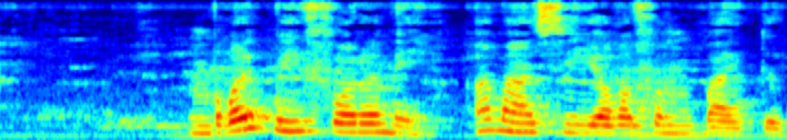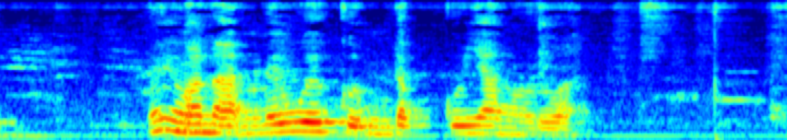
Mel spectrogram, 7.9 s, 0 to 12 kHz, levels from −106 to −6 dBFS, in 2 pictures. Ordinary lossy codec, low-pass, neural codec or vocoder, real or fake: MP3, 64 kbps; 10.8 kHz; vocoder, 44.1 kHz, 128 mel bands, Pupu-Vocoder; fake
